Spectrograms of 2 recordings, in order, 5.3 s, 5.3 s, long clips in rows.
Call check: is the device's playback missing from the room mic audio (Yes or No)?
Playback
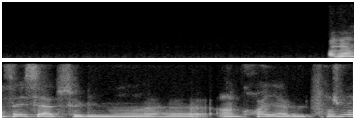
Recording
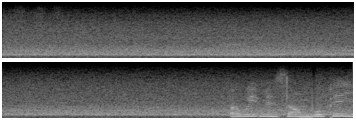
Yes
